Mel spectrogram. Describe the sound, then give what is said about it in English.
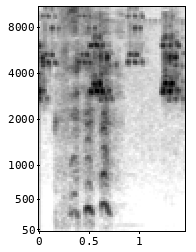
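Crickets chirp in short, high trilling bursts, a couple of pulsed chirps separated by brief pauses, clear, with a few lower rumbling tones at the start. “Crickets.”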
